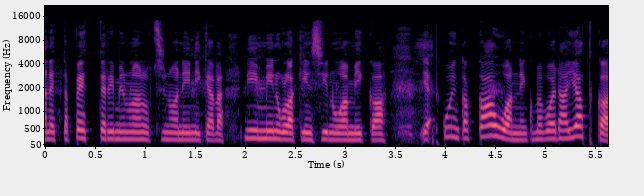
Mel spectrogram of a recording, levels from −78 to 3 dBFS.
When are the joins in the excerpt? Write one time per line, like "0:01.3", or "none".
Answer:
0:03.9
